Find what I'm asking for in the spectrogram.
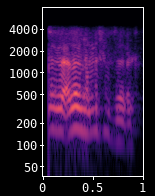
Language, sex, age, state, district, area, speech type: Kannada, male, 18-30, Karnataka, Raichur, urban, conversation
